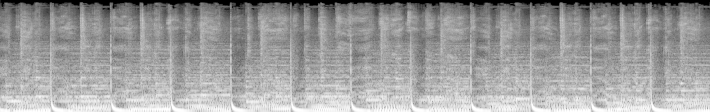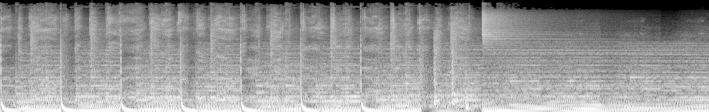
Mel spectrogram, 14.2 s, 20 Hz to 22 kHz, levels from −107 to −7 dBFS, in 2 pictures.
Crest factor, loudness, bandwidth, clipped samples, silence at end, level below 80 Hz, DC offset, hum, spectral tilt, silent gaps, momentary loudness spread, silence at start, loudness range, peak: 10 dB; -12 LUFS; 19 kHz; under 0.1%; 0 s; -12 dBFS; under 0.1%; none; -5.5 dB/octave; none; 3 LU; 0 s; 1 LU; 0 dBFS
